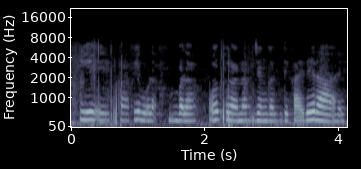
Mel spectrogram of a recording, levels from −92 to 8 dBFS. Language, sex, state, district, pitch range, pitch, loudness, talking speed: Hindi, female, Uttar Pradesh, Ghazipur, 230-255 Hz, 240 Hz, -32 LUFS, 175 wpm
